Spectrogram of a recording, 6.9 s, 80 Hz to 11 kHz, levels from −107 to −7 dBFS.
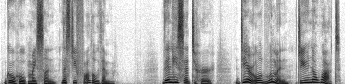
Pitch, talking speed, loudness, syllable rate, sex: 245 Hz, 175 wpm, -17 LUFS, 4.3 syllables/s, female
